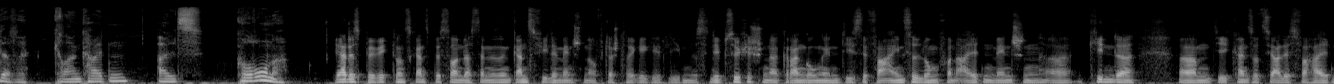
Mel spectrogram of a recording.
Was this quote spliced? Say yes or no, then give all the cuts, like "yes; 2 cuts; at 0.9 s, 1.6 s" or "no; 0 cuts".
no; 0 cuts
